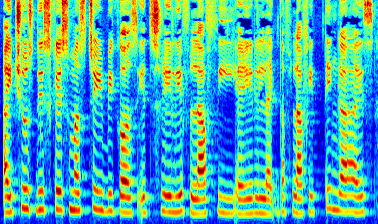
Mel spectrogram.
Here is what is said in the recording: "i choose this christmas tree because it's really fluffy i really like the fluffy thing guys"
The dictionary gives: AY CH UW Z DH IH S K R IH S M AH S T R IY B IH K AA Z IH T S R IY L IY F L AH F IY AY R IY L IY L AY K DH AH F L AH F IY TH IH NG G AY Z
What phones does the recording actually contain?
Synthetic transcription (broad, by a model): AY CH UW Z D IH S K R IH S M AH S T R IY B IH K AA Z IH T S R IY L IY F L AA F IY AY R IY L IY L AY K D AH F L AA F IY T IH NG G AY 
